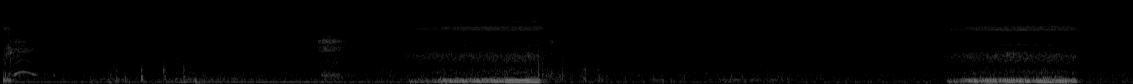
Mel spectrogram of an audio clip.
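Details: Husky dog snoring while asleep: two deep, rumbling snores about six seconds apart, separated by quiet breathing; ordinary snoring.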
